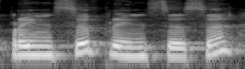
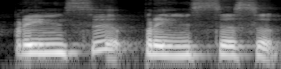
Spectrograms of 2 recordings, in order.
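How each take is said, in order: The two takes are said the same way.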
